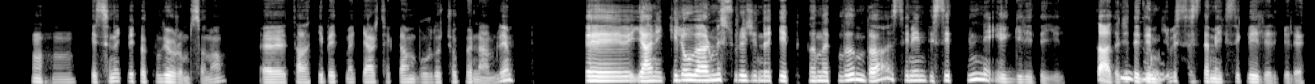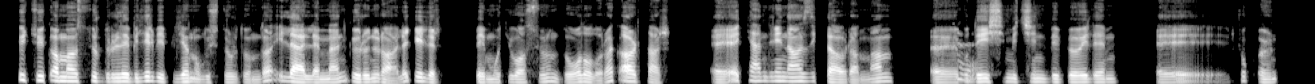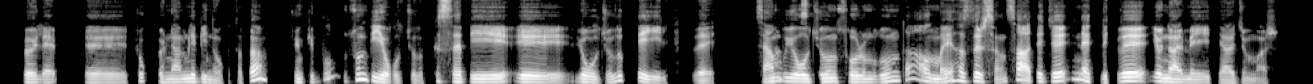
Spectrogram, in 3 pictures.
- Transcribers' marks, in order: none
- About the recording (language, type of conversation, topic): Turkish, advice, Hedeflerimdeki ilerlemeyi düzenli olarak takip etmek için nasıl bir plan oluşturabilirim?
